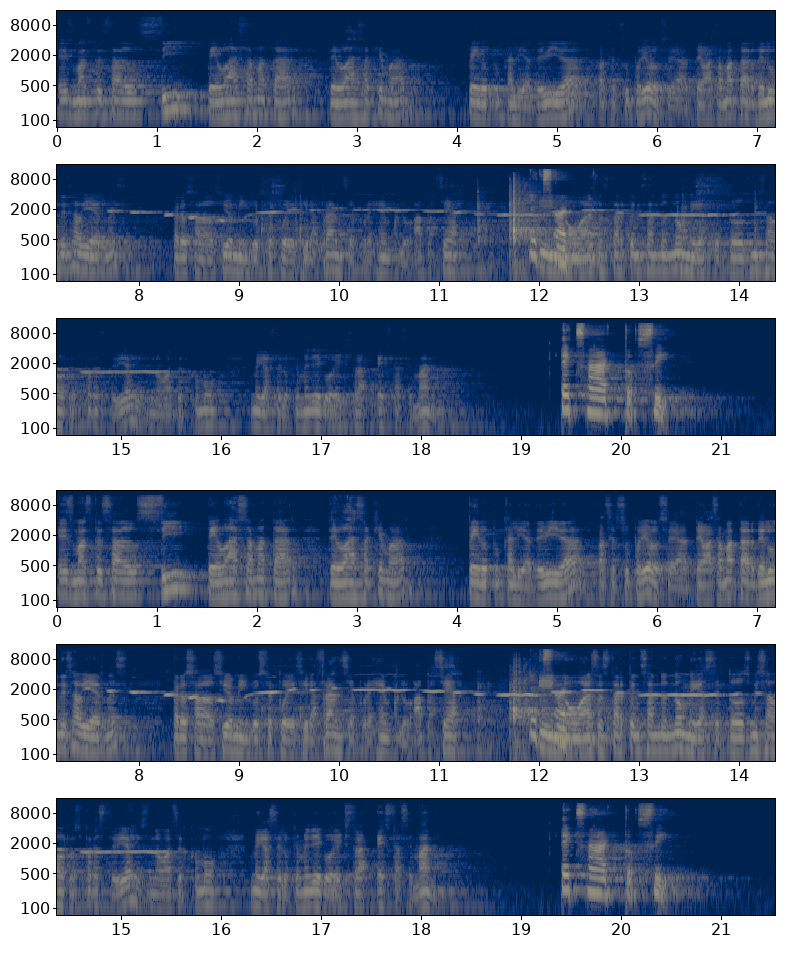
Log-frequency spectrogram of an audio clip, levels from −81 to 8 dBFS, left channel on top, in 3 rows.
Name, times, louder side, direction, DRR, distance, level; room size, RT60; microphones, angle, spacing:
voice 1, 0.0-3.6 4.1-11.3 12.0-18.2, right 3 dB, 90° right, 8 dB, 1.5 m, -40 dB
sound 1, 7.5-15.5, right 8 dB, 60° right, 0.9 m, -39 dB
sound 2, 9.0-9.9 10.4-12.5 12.8-14.5, left 3 dB, 85° left, 3.0 m, -43 dB
voice 2, 11.9-12.3 19.4-20.6, left 3 dB, 20° left, 13 dB, 0.7 m, -31 dB
22.0 x 19.5 x 9.2 m, 1.5 s
head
